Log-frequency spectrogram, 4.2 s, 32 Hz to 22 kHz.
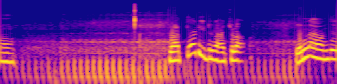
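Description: Jawa 300's single-cylinder engine idling with an even, rapid thump from the exhaust, growing louder over the first two seconds. A single sharp click sounds about a second and a half in.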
